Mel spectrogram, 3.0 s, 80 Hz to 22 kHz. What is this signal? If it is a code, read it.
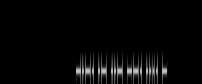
Morse code, heard as a keyed tone, about 50 wpm, 700 Hz. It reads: CAUGHT
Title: Multi-letter Phonemes Repeated 3x 50wpm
